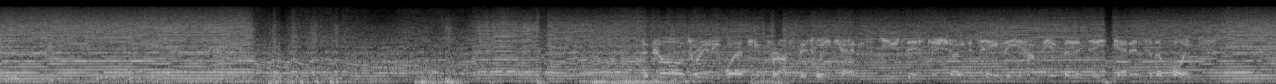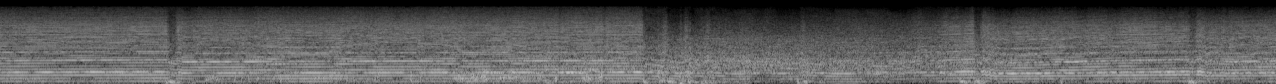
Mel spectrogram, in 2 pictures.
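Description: A racing car engine screams at high revs, its pitch falling and rising through the gear changes.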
